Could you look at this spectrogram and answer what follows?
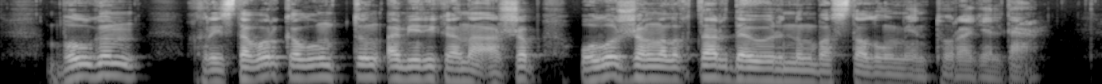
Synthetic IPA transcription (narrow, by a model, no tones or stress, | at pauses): bʊlˠkʲʏn | χɾijst̪ovoɾkolˠump̚t̪əɴame̞ɾijkɑnə̰ʔɑ̰ʃəp | olˠəʒɑɴɑlˠəqt̪ɑɾd̪æwɪɾɪnɪŋbɑst̪ɑlˠuəme̞̰nt̪ʰuɾɑ̰kʲʰe̞̰ld̪ɪ̰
